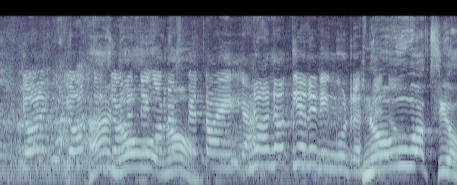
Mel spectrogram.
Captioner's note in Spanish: risas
